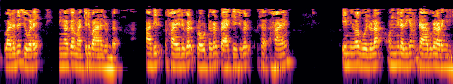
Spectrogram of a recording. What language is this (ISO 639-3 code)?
mal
